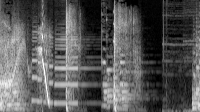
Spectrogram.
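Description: Cartoon sound effects over children's music: a quick falling whistle, then a sharp boing-like thunk about a second in and a second impact about a second later, the sound of a cartoon character falling and crashing. The music drops out briefly and comes back near the end.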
